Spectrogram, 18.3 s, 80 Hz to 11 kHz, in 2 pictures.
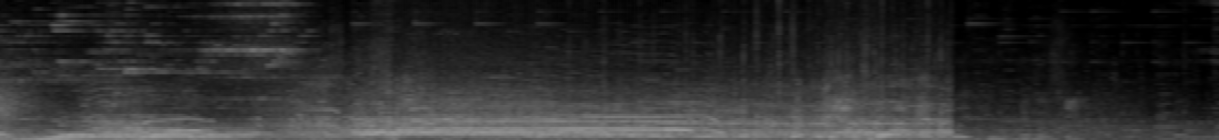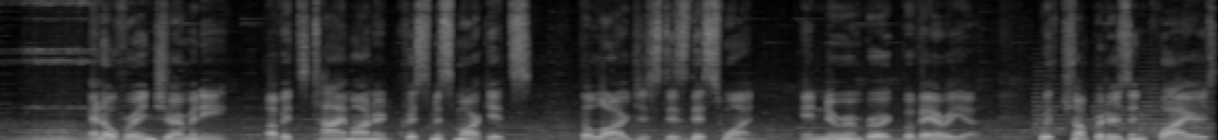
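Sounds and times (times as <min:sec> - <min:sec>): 
large crowd cheering and yelling excitedly: 0:00.2 - 0:07.2
speech: 0:09.9 - 0:18.2.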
